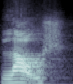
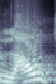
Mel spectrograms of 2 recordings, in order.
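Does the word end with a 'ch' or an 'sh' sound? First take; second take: sh; ch. First: The word ends with an 'sh' sound. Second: The word ends with a 'ch' sound. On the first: The speaker calls it right. "लाउश है" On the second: The speaker calls it wrong. "लाउच नहीं है ये"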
